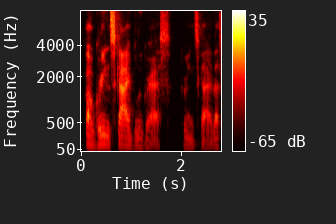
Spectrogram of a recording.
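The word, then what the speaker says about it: Greensky Bluegrass: Oh, Green Sky Bluegrass, Green Sky. That's how you pronounce it.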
